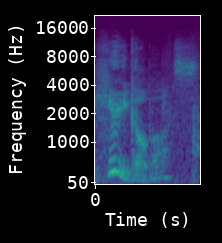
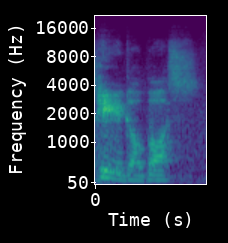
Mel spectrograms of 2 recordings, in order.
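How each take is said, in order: First: It is said in a lighter voice. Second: It is said in a manly voice.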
